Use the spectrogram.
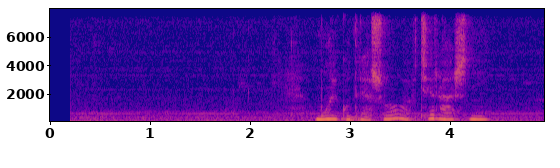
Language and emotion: Russian, neutral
